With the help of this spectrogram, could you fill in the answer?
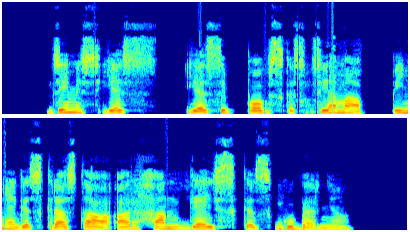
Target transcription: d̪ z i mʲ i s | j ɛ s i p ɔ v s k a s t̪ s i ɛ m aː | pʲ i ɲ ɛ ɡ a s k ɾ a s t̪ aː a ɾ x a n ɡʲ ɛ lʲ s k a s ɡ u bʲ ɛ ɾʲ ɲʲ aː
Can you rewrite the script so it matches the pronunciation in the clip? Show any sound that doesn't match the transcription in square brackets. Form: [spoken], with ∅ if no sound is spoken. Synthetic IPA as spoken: d̪ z i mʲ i s | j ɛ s i p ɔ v s k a s t̪ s i ɛ m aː | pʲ i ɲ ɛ ɡ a s k ɾ a s t̪ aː a ɾ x a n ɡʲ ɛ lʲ s k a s ɡ u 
